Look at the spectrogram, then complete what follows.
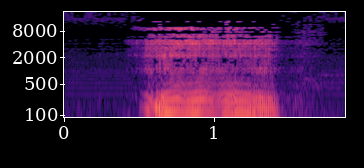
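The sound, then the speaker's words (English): A single loud, drawn-out snore imitated by a voice, a rough rattling inhale lasting about a second, clear against quiet, imitating the people sleeping in the garden while Jesus prayed. “Your most desperate time, and just people are snoring.”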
